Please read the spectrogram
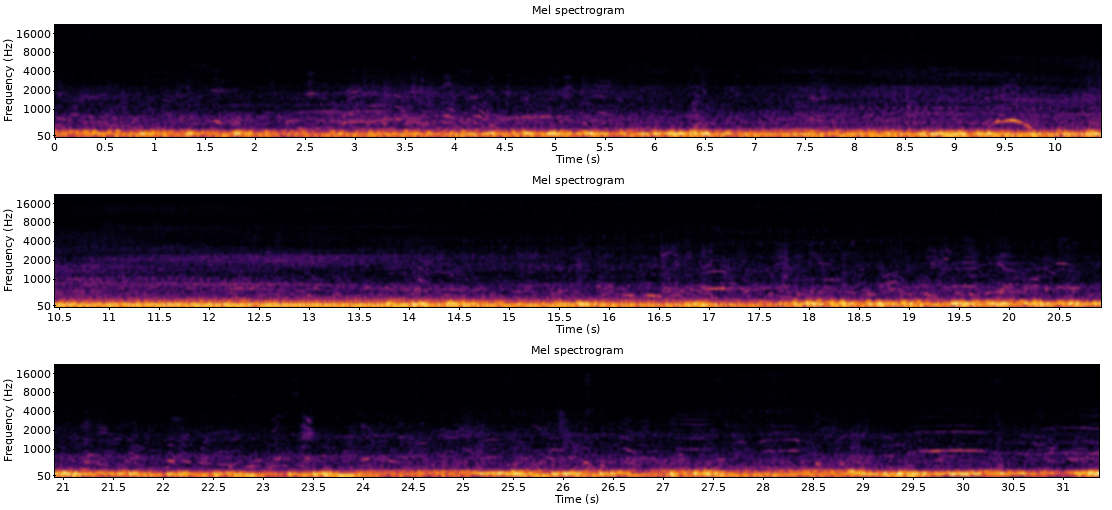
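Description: Chatter of bystanders over a steady low rumble from police motorcycles and a utility vehicle passing slowly.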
